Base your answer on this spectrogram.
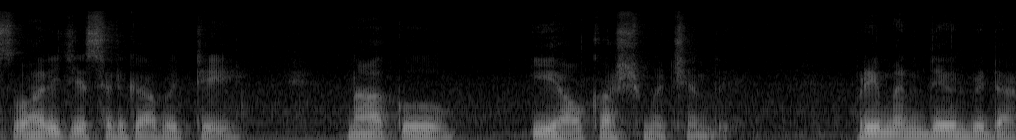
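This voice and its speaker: A man speaks with a dark, mellow tone and ordinary pitch variation. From rural Andhra Pradesh, India. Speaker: pastor. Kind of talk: sermon. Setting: online broadcast. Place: home room. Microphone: earbuds.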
